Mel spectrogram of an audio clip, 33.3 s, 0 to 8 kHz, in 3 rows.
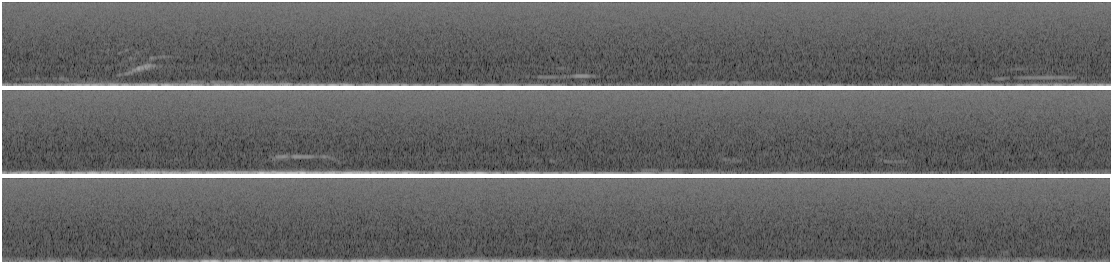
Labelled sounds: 1.5	1.7	humpback whale, 0.90 to 1.1 kHz

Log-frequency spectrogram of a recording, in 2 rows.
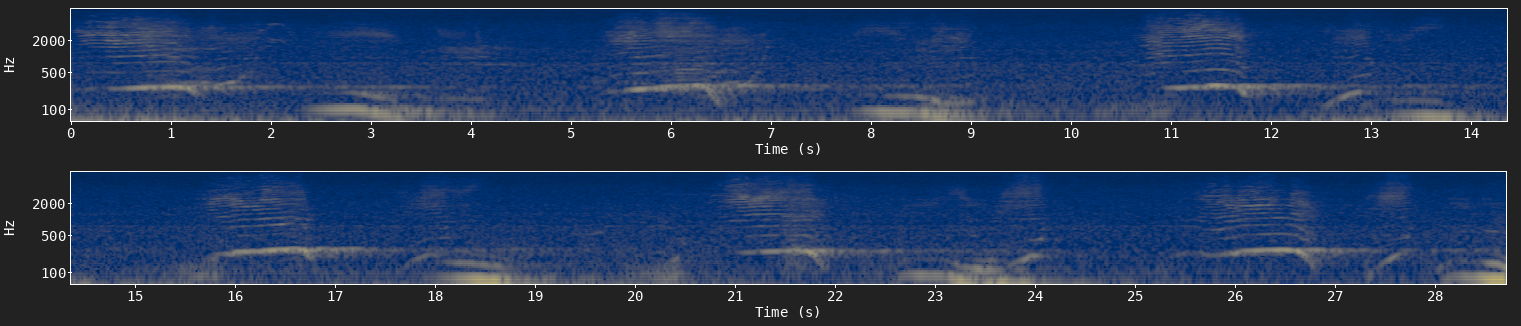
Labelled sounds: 0.0	1.7	humpback whale, 0.96 to 5.2 kHz
2.7	3.2	humpback whale, 2.3 to 2.8 kHz
5.3	6.0	humpback whale, 0.93 to 4.0 kHz
8.7	9.0	humpback whale, 2.1 to 2.4 kHz
10.6	11.8	humpback whale, 0.99 to 5.3 kHz
15.7	16.6	humpback whale, 0.80 to 4.3 kHz
18.0	18.2	humpback whale, 3.5 to 3.6 kHz
20.9	21.8	humpback whale, 1.2 to 4.9 kHz
25.6	27.0	humpback whale, 0.90 to 3.5 kHz
27.3	27.7	humpback whale, 2.7 to 2.8 kHz

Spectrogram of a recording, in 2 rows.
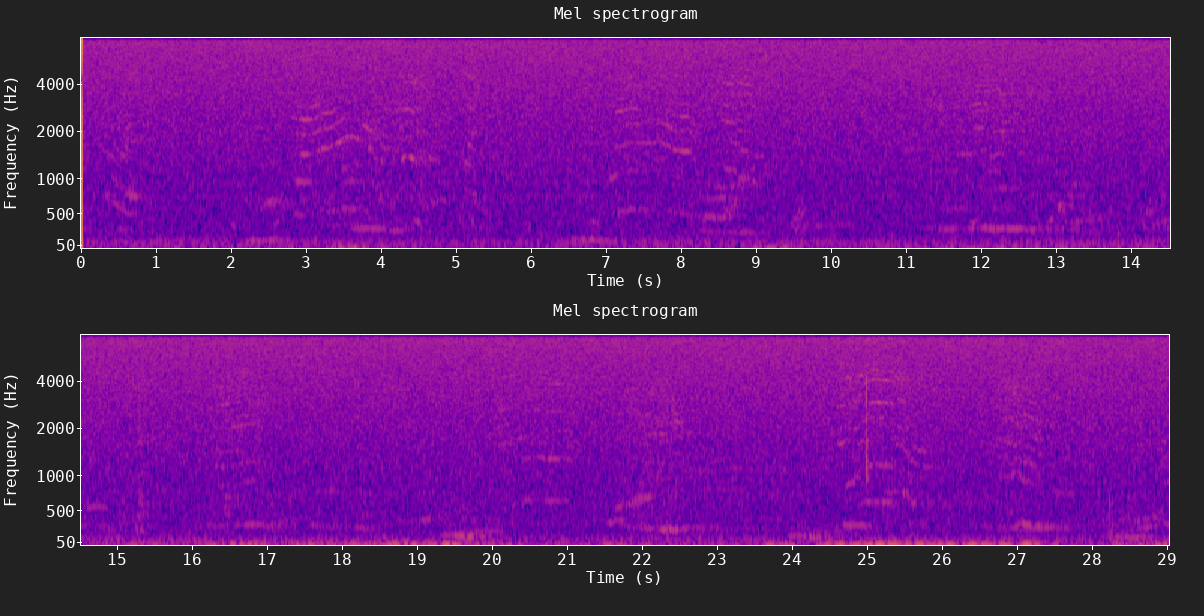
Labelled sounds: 2.8	3.8	humpback whale, 0.90 to 2.8 kHz
4.2	4.5	humpback whale, 1.2 to 1.5 kHz
7.1	8.2	humpback whale, 1.4 to 2.9 kHz
11.7	12.0	humpback whale, 1.4 to 1.5 kHz
16.5	16.8	humpback whale, 2.0 to 2.1 kHz
20.5	21.0	humpback whale, 1.2 to 3.9 kHz
25.0	26.3	humpback whale, 0.93 to 4.2 kHz
27.1	27.3	humpback whale, 2.2 to 2.5 kHz

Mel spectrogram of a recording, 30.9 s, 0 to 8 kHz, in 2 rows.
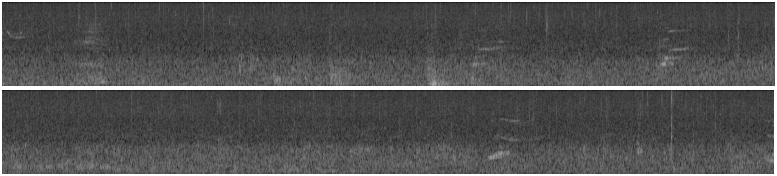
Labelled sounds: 0.1	0.5	humpback whale, 2.1 to 2.8 kHz
1.5	1.9	humpback whale, 1.7 to 1.9 kHz
9.5	10.0	humpback whale, 1.3 to 1.6 kHz
13.2	13.8	humpback whale, 0.78 to 2.9 kHz
25.4	25.9	humpback whale, 1.2 to 2.8 kHz

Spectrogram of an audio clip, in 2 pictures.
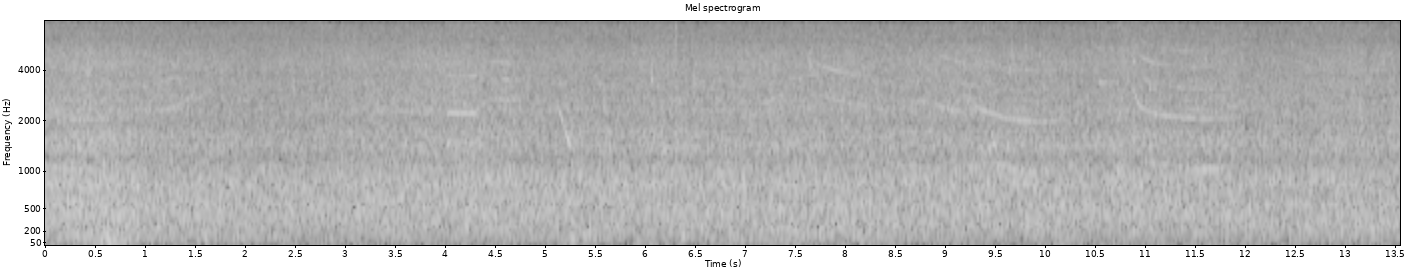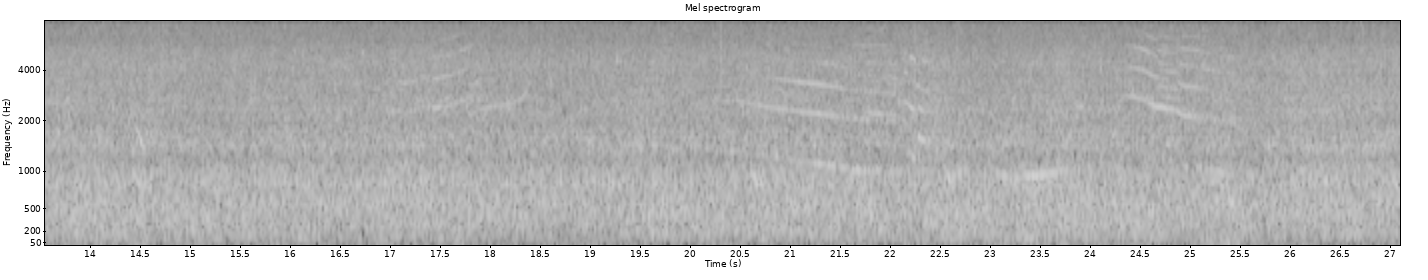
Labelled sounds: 1.1	1.3	killer whale, northern resident, 1.1 to 1.3 kHz
4.0	5.1	killer whale, northern resident, 2.2 to 8.0 kHz
7.8	10.0	killer whale, northern resident, 1.9 to 4.9 kHz
10.9	11.8	killer whale, northern resident, 0.97 to 5.4 kHz
13.9	14.4	killer whale, northern resident, 7.5 to 8.0 kHz
17.3	18.4	killer whale, northern resident, 2.3 to 6.7 kHz
20.3	22.4	killer whale, northern resident, 1.0 to 5.7 kHz
23.4	23.7	killer whale, northern resident, 0.88 to 1.0 kHz
24.3	25.5	killer whale, northern resident, 2.0 to 6.5 kHz

